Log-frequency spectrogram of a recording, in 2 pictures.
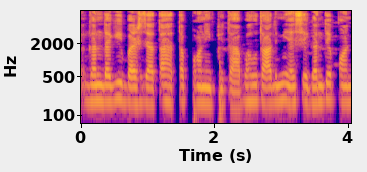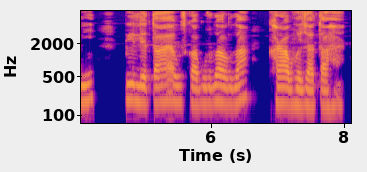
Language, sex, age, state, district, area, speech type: Urdu, female, 60+, Bihar, Khagaria, rural, spontaneous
